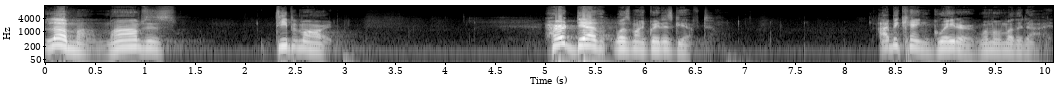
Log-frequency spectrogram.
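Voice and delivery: choked-up voice catching in the throat. Talking about losing a mother years ago to cancer, choked up. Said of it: "I'm even still choked up now when I say it".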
